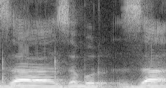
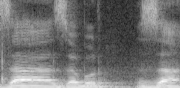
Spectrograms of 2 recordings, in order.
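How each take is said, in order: Both takes have the same delivery.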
